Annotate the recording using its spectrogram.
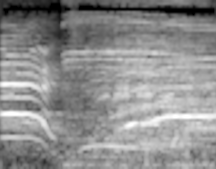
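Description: Crowd shouting and cheering. A loud yell at the start falls in pitch, then a long shout rises and holds steady over the noise of many voices.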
